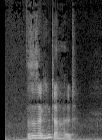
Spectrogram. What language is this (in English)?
German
